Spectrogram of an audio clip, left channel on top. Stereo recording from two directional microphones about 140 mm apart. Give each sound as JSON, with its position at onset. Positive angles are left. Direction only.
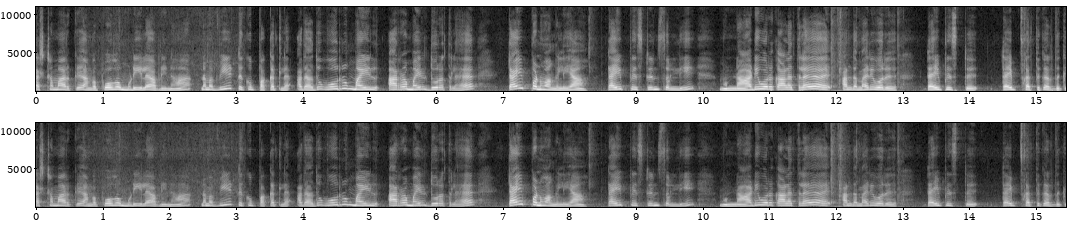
{"t": 0.0, "sound": "speech", "side_deg": 20}
{"t": 7.6, "sound": "speech", "side_deg": 25}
